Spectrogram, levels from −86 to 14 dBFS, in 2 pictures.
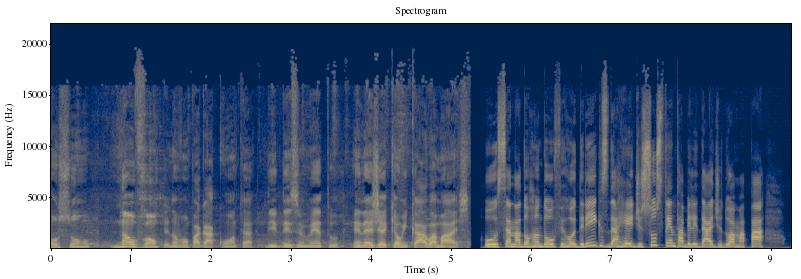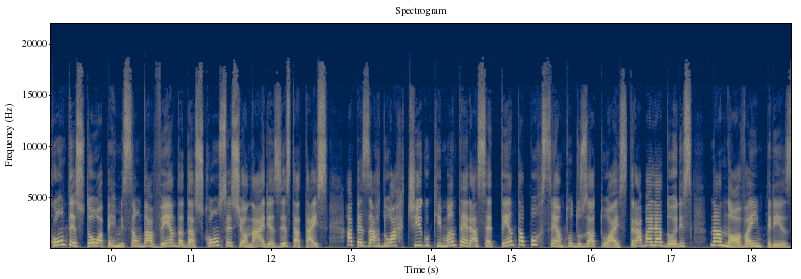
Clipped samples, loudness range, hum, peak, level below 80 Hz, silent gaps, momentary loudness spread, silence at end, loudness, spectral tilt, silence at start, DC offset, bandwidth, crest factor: under 0.1%; 4 LU; none; -2 dBFS; -38 dBFS; 5.26-5.37 s; 7 LU; 0 s; -13 LUFS; -4 dB/octave; 0 s; under 0.1%; 19 kHz; 12 dB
